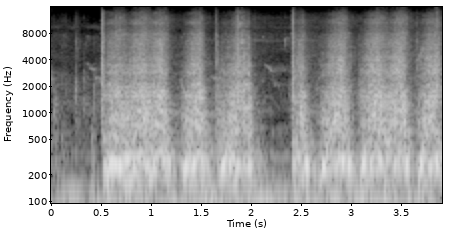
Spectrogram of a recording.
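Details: 1955 Chevrolet 210 four-door V8, stored many years, fed premium gasoline with two-stroke oil: two labored cranking bursts, chugging and straining without catching; hard start, owner suspects ignition timing too far advanced at distributor.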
